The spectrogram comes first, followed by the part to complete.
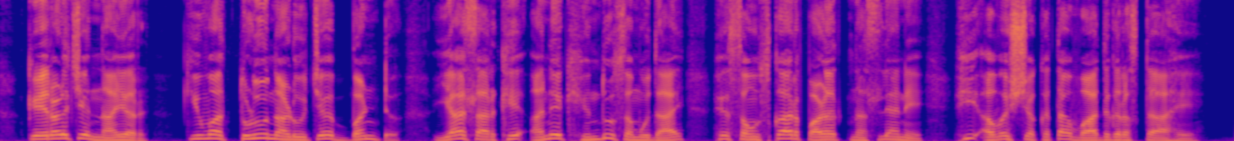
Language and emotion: Marathi, neutral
